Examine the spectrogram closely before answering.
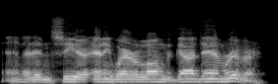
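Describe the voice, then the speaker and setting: Man voicing a gruff old steamboat captain, hot-tempered, bellowing. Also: lowish voice, a little slow, dull audio, close to an everyday voice. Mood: angry. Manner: bellowing, blustery.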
